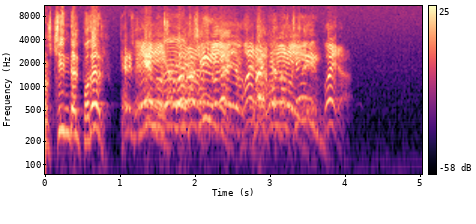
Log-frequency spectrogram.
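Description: A crowd of men shouts together.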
